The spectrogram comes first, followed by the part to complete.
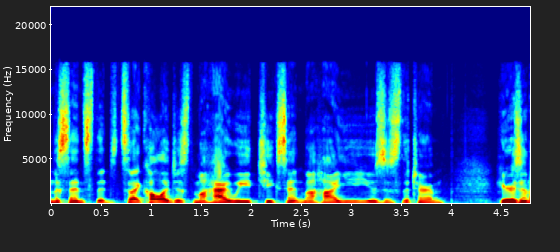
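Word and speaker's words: Csikszentmihalyi: all according to Wikipedia mwi's last name is pronounced chent mahay quite a mouthful the diagram we're looking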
